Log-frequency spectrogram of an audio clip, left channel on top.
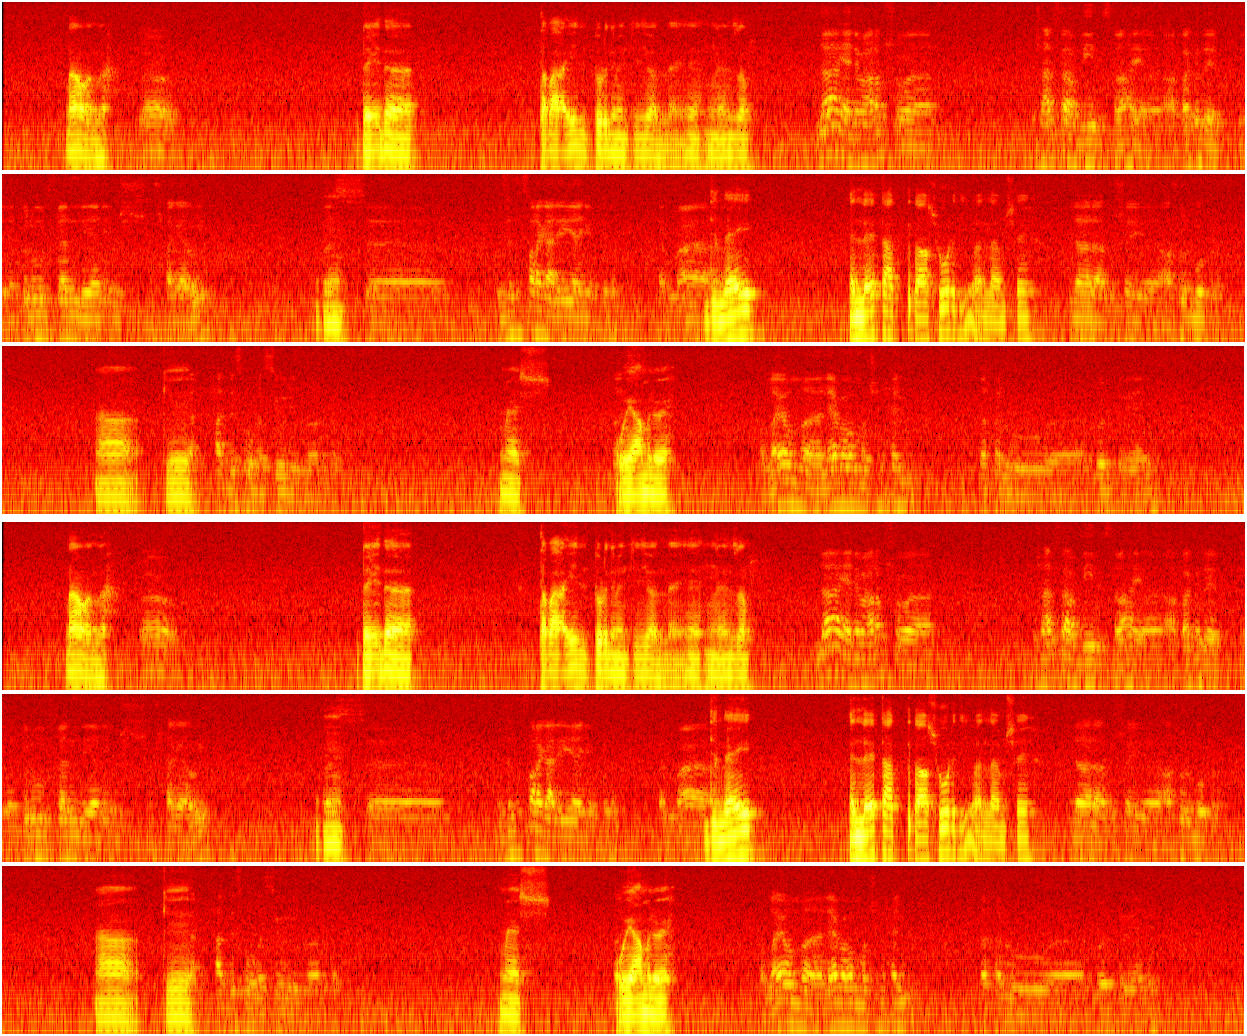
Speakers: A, on the right; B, on the left.
A: لا والله
B: اه
A: ده إيه ده تبع إيه التورنمنت دي ولا إيه إيه النظام؟
B: لا يعني ما اعرفش هو مش عارف تلعب مين الصراحه يعني اعتقد هي يعني تورنمنت فريندلي يعني مش مش حاجه قوي بس
A: مم.
B: آه، نزلت اتفرج عليه يعني وكده كان معاه
A: دي اللي
B: أخ-
A: هي اللي هي بتاعت العاشور دي ولا مش هي؟
B: لا لا مش هي عاشور بكره
A: اه اوكي
B: لا حد اسمه بسيوني النهارده
A: ماشي
B: بس
A: ويعملوا ايه
B: والله هم لعبوا اول ماتشين حلو دخلوا آه، كورتر يعني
